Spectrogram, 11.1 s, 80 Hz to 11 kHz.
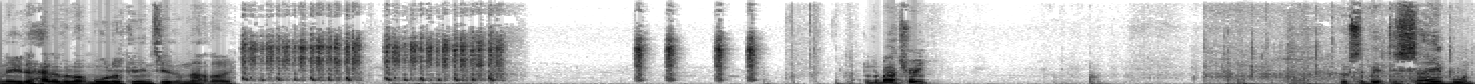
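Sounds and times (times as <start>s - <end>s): toy rattling chatter: 1.8s - 3.9s.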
